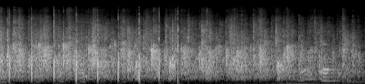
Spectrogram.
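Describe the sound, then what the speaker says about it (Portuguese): A live audience at a Brazilian podcast recording applauds a guest with steady, dense clapping that stays loud and close throughout, with a few voices mixed in. "Uma salva de palmas para o nosso convidado aqui."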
